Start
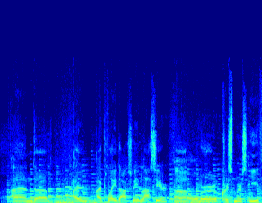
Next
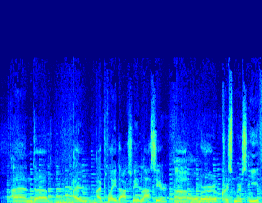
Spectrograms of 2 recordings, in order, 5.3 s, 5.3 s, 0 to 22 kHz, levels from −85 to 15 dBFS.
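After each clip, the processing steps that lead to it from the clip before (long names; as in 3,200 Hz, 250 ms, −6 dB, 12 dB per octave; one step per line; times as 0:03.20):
high-shelf EQ 2,500 Hz +10 dB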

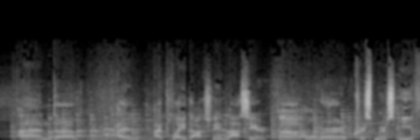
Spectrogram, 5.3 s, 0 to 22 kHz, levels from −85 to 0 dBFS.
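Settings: resonant band-pass 4,900 Hz, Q 0.58
level +8 dB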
